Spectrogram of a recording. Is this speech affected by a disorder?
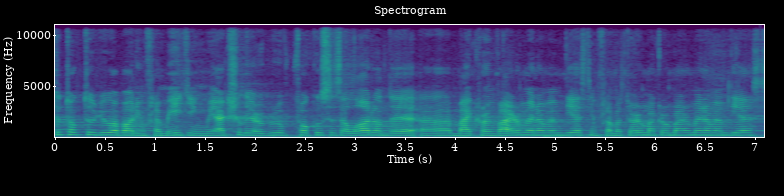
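No.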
